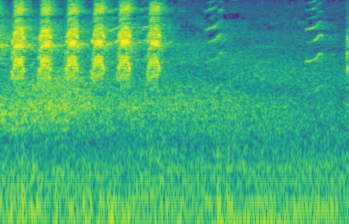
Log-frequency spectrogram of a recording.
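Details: Parrot calls in a quick, even series of six short squawky chirps, then a pause with only faint notes before one more call at the end, over low background noise.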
